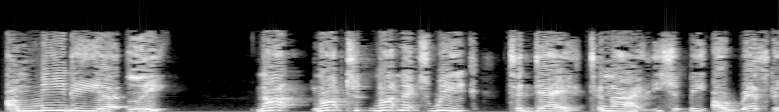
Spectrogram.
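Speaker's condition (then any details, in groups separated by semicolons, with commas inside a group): No condition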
